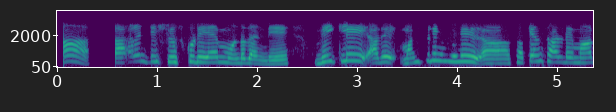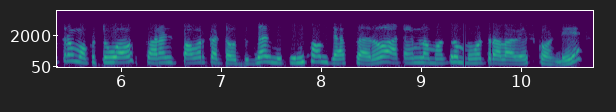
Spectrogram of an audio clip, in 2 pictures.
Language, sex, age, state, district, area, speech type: Telugu, female, 45-60, Andhra Pradesh, Chittoor, urban, conversation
